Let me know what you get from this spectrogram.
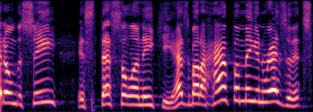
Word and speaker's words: Thessaloniki: Unlike some biblical cities that are ancient ruins, the city of Thessalonica, although it's pronounced today in modern-day Greece, Thessaloniki, the city still exists.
